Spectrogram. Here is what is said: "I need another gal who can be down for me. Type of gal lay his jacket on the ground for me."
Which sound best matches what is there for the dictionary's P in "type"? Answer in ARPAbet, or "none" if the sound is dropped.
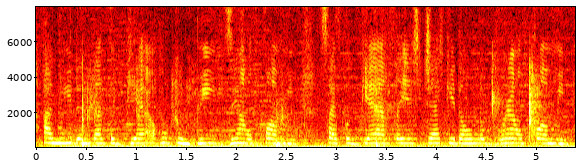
F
